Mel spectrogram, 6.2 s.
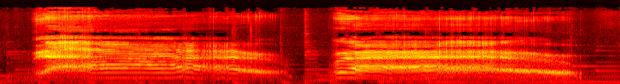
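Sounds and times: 
voice imitating dragon roars: 0.4s - 5.8s.

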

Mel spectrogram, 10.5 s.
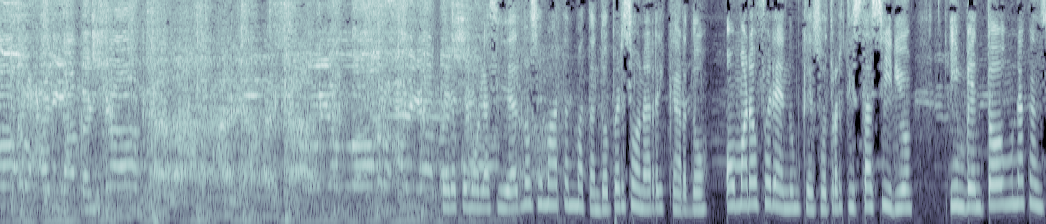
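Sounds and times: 
large protest crowd chanting a rallying cry: 0.0s - 6.2s
speech: 0.6s - 10.4s.

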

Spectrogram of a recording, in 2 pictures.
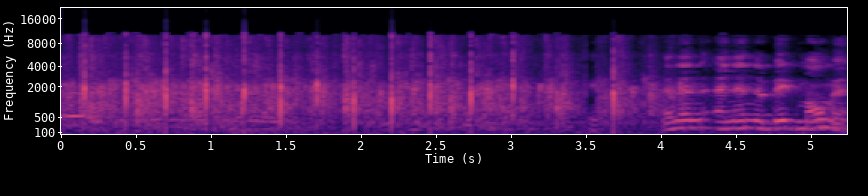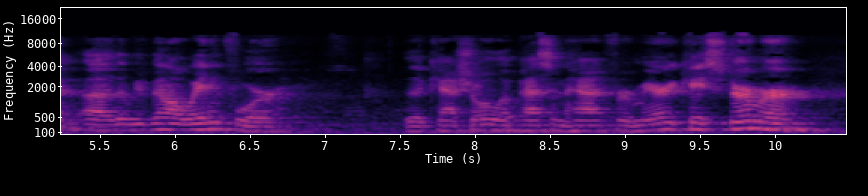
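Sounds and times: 
round of applause: 0.0s - 4.1s
speech: 4.1s - 6.8s, 7.5s - 10.4s.

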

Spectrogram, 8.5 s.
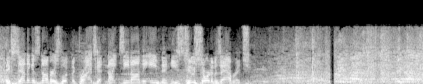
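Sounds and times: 
speech: 0.1s - 5.8s
Norwell student section chanting for defense at a high school basketball game: 5.6s - 8.4s.

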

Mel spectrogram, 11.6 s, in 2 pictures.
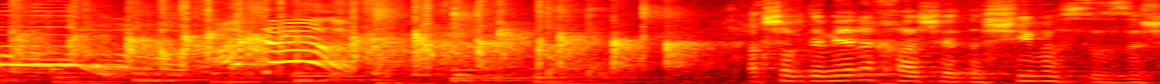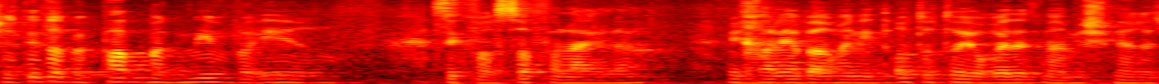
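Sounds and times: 
group clapping: 0.0s - 3.7s
speech: 3.9s - 11.5s.

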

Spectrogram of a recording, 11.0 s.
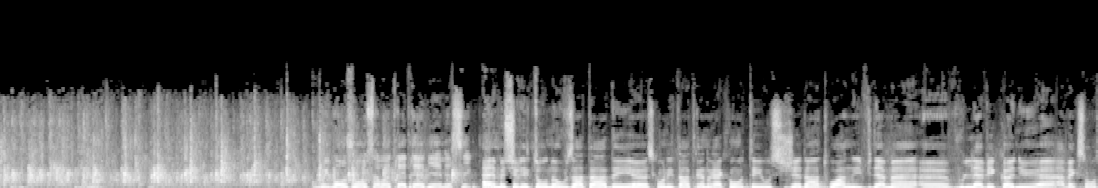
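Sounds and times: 
audience applause: 0.0s - 5.2s
speech: 3.2s - 10.9s.

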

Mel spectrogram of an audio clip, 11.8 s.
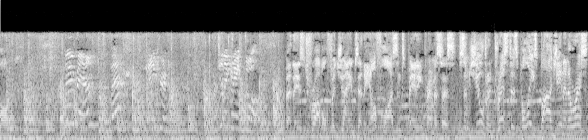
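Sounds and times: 
hammering of shoe cobbling: 0.0s - 6.4s
speech: 5.9s - 11.7s.

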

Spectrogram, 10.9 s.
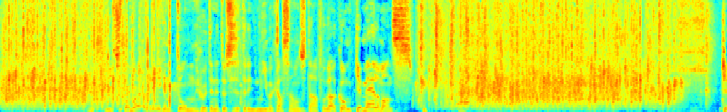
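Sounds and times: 
studio audience applause at a sports talk show: 0.0s - 2.8s, 6.2s - 10.8s
speech: 1.3s - 7.2s.

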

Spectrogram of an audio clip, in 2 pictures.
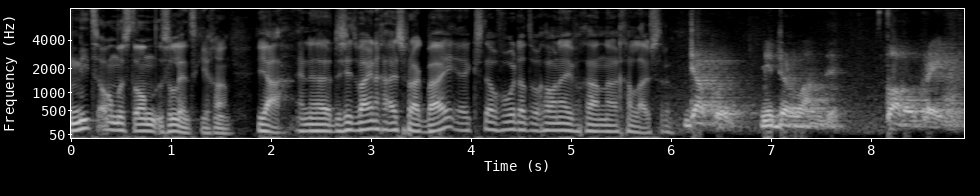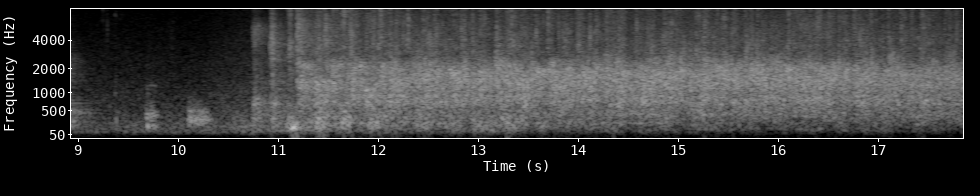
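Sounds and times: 
speech: 0.0s - 9.0s
parliament members applauding: 10.8s - 17.8s.

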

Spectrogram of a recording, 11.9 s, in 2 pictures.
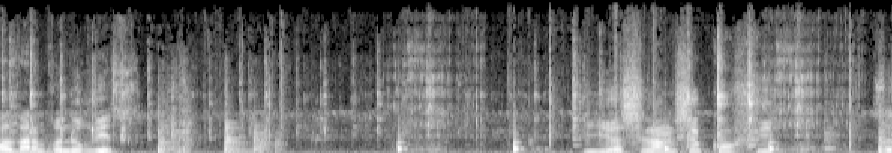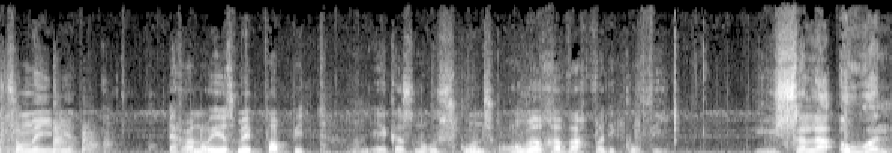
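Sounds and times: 
speech: 0.0s - 1.1s, 3.9s - 11.8s
spoon clinking against a coffee cup: 0.0s - 6.8s.

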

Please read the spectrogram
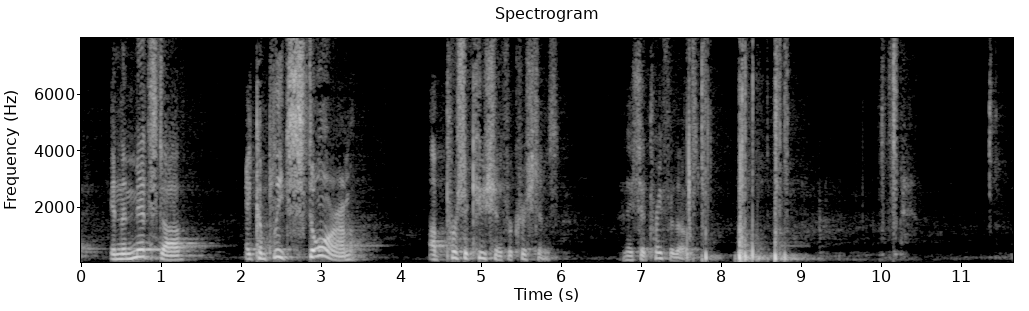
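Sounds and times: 
speech: 0.4s - 1.4s, 2.0s - 3.6s, 4.4s - 6.0s, 6.8s - 8.3s
microphone handling noise: 7.5s - 9.3s
microphone knocked off glasses thumping: 7.6s - 9.4s.

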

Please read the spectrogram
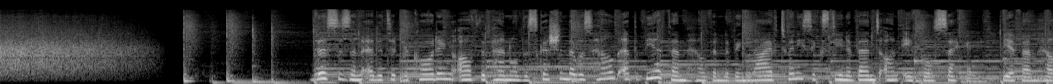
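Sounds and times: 
audience applause for panelists: 0.0s - 1.6s
speech: 3.1s - 10.5s.

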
